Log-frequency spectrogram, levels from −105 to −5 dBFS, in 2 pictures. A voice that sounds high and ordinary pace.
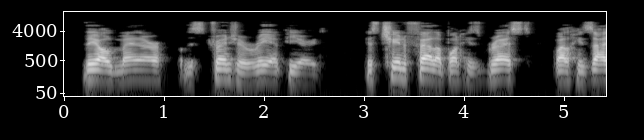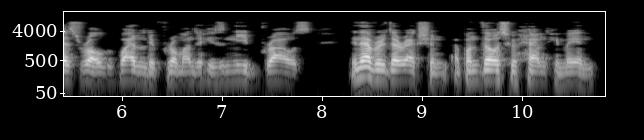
No: low, 125 Hz; average, 185 wpm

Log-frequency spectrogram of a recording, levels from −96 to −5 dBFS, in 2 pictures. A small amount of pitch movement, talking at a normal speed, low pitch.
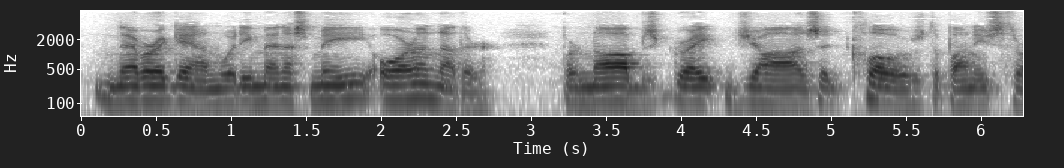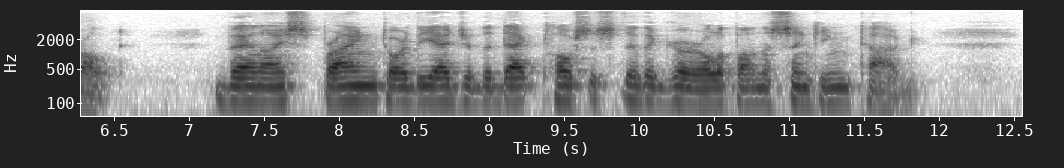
Yes: narrow, 1.6 semitones; average, 160 wpm; low, 110 Hz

